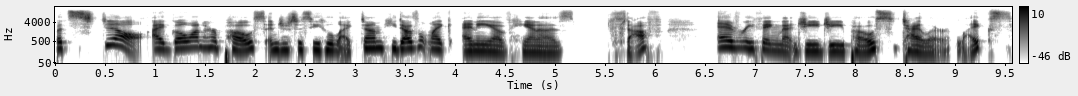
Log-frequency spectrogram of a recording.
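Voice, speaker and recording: In a very clean recording with a silent background and a dry, close sound with no echo, a woman with an unremarkable speaking voice talks at a fairly slow pace and medium pitch. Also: lively intonation. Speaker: podcast co-host. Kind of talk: casual chat.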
